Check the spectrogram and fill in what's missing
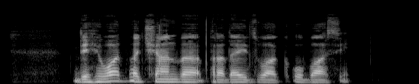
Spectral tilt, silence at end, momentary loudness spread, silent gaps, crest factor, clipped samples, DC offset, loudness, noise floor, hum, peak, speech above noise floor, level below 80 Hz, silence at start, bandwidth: -6 dB/octave; 0.7 s; 11 LU; none; 18 dB; under 0.1%; under 0.1%; -22 LUFS; -71 dBFS; none; -6 dBFS; 49 dB; -60 dBFS; 0.75 s; 11.5 kHz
